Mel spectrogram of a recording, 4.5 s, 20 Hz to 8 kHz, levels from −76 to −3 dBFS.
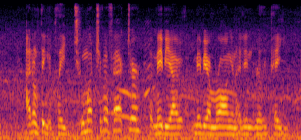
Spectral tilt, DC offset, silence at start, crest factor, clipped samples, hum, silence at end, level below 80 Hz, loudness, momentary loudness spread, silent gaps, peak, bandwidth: -6 dB/octave; under 0.1%; 0 s; 16 dB; under 0.1%; none; 0 s; -30 dBFS; -17 LUFS; 6 LU; none; -2 dBFS; 7.6 kHz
